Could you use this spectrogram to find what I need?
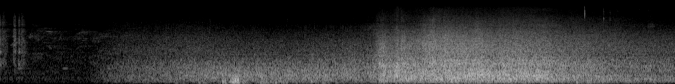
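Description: Ocean waves crash against rocks and wash over them.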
